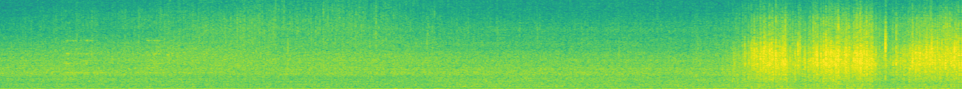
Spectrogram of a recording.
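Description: Water spray drumming on a car's windshield and roof, heard from inside the car in an automatic car wash, over a steady low hum. The spray gets louder and pulses about seven and a half seconds in.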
